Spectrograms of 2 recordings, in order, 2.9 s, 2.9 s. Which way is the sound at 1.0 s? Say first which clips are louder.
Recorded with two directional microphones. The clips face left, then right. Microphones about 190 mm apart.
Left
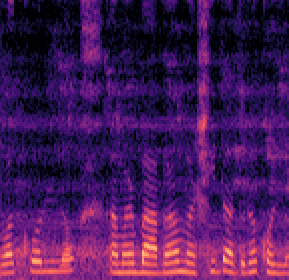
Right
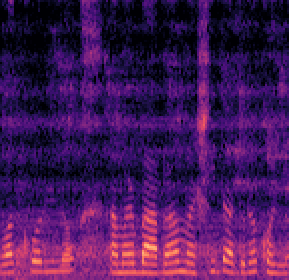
Left 3 dB; 30° left (ahead or behind).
